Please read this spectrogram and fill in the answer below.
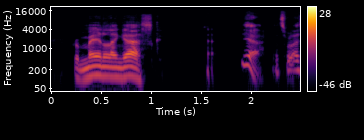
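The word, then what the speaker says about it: Romain Langasque: how do you pronounce Roman lingesque yeah that's what I said I mean you said Roman Romaine like the left you gotta roll the r ude that was better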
